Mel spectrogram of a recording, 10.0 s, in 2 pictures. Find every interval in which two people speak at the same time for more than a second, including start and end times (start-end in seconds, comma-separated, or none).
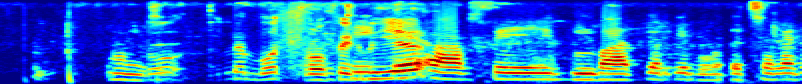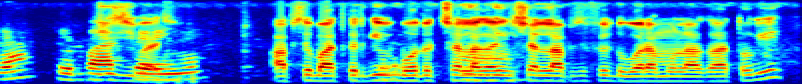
0.9-2.5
